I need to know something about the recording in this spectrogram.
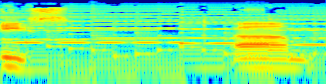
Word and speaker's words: Ys: if you have clear yeah it's pronounced East good morning at all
